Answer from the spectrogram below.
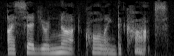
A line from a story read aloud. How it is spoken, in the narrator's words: Dennis replied calmly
